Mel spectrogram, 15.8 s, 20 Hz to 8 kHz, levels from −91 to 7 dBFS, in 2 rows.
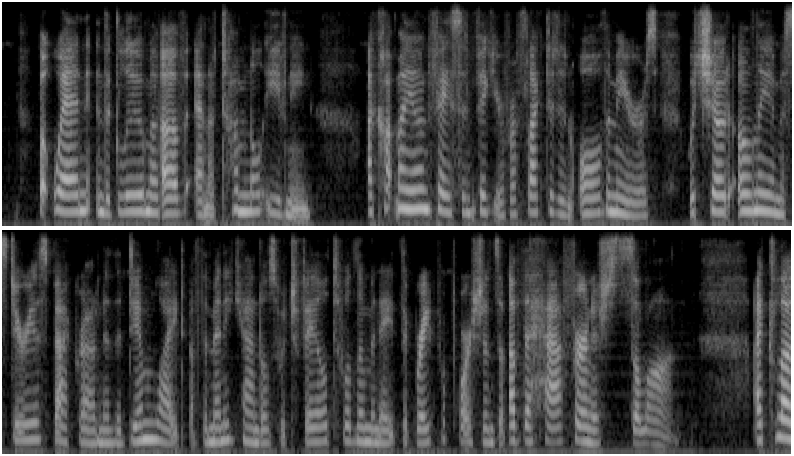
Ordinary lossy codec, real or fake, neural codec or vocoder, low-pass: Opus, 32 kbps; real; none; 7.2 kHz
